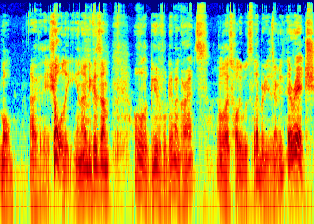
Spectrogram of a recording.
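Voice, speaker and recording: Speaking very fast in an Australian accent, the voice has a dark, mellow tone, vocal fry and very wide pitch swings. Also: man. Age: 50s. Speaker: podcaster. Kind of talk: casual monologue. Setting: in a shed. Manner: hesitant, lots of fillers.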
